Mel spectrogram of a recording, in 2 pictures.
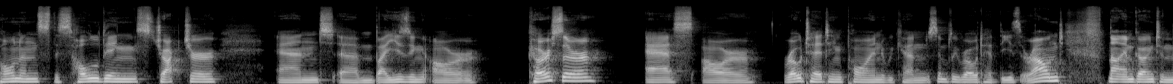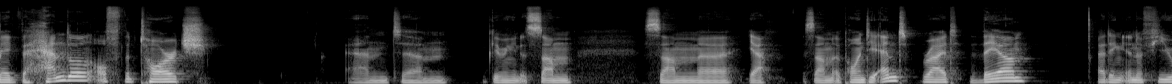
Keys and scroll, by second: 0.3 r, 1.4-6.5 typing, 2.3 ctrl+z, 3.0 Tab, 4.5 Tab, 7.8-10.9 typing, 8.8 Tab, 12.0 g, 12.0 z, 12.4 e, 12.7 s, 13.9-15.1 typing, 16.2-19.7 typing, 18.8 Tab, 20.9 1, 21.3 d, 21.4 z, 21.5 s, 23.2 a.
